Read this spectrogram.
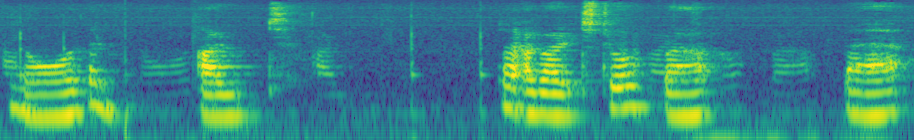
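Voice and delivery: softly trying out northern English vowels; northern English accent. Shown as a demonstration. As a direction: repeat it quietly, really northern. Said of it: "I just went really northern".

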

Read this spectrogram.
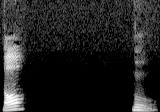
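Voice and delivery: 너 and 무 split apart with a long pause between; syllable by syllable. Shown as a demonstration. Teacher splitting 너무 into syllables for learners. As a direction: break 너무 into its two syllables, 너 then 무. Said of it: "break it into syllables so that you can repeat".

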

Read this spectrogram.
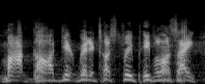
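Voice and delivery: mock a thundering call to the congregation; T D Jakes impression. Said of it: "And then you got T D Jakes".

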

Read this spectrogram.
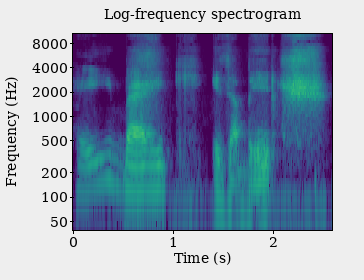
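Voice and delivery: very slow, soft, low threat; menacing drawl. Acted. Parent vowing revenge on kid, slow menacing drawl. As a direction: stretch each word out, low and ominous.

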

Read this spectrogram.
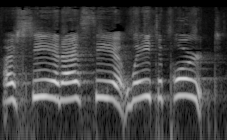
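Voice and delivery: high, loud cry of sighting; yelling. A narrator's reading. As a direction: yell out pointing to port. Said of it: "Timothy yelled".

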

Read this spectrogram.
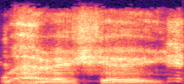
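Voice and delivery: deep, slow growl, held back; Batman. Retold or imitated. Hamming the quote for co-host, very deep Batman growl. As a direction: rumble it very low and slowly. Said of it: "If you could see your face when he did that".

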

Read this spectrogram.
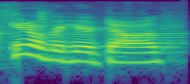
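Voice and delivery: loud, rough call to the dog; yelling. Acted. Indian Agent to his dog, a loud yell. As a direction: bark the order across the field. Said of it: "the Indian Agent yelled".

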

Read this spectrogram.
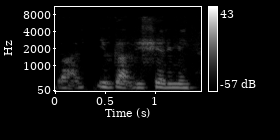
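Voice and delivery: soft, low disbelieving groan; a goalie groaning under his breath at his teammate's call. Retold or imitated. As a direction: mutter it to yourself in disbelief. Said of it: "I'm going".

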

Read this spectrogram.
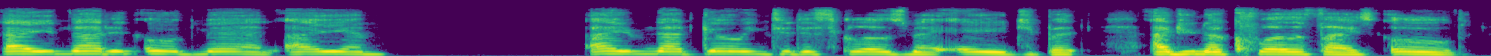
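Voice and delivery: measured, carefully pronounced mock-dignified voice; put-on formal character. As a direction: answer in a stiffly formal put-on voice. Stays in put-on voice.

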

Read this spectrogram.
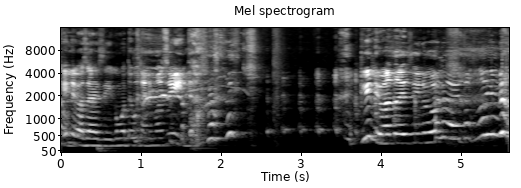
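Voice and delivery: real laughing teasing; laughing tease. Real, not acted. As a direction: egg her on while cracking up.

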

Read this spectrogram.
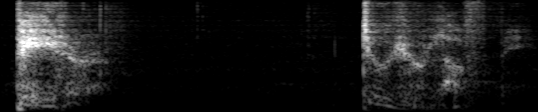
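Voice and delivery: hushed, breath-only plea after the name; whispered question. Acted. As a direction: ask it in a searching whisper. Jesus asks Peter a third time.

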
